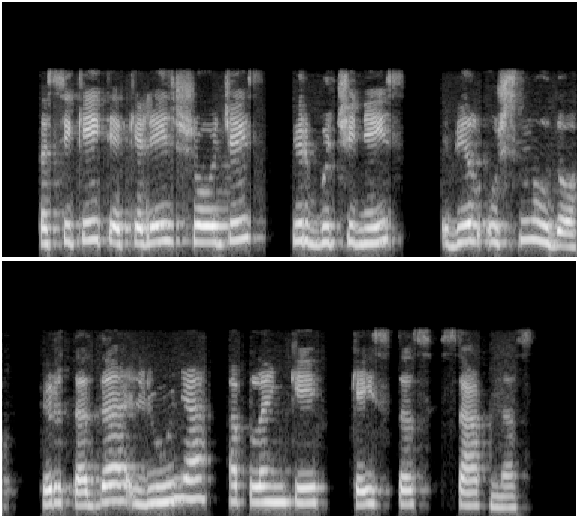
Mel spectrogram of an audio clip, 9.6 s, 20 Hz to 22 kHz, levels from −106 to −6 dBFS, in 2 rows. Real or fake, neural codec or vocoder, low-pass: real; none; 7.2 kHz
